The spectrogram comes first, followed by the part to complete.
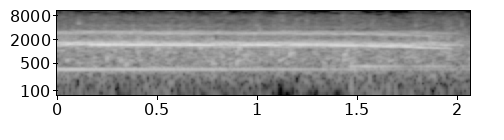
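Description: Ghostly wailing sound effect: one long, high, held lament that sags slightly in pitch near the end, over a faint low steady drone.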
